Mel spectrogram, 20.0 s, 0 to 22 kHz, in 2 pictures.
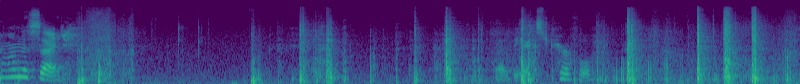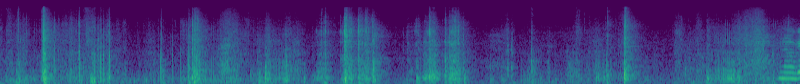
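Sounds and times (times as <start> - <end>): packaging rustling and tearing: 7.5 - 15.9.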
